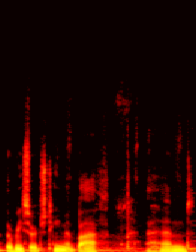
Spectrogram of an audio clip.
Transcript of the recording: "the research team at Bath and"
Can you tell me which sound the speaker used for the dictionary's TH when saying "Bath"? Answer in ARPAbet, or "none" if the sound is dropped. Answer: TH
